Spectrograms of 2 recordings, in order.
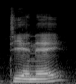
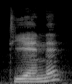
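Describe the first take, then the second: The two takes are said the same way.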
